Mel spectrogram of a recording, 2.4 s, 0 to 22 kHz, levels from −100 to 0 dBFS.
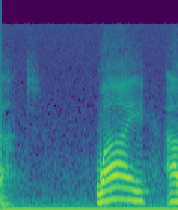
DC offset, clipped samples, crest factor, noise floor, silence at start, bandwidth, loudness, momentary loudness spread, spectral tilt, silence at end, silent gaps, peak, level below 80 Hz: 6%; under 0.1%; 16 dB; -42 dBFS; 0 s; 13.5 kHz; -17 LUFS; 15 LU; -7.5 dB/octave; 0 s; none; -2 dBFS; -44 dBFS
